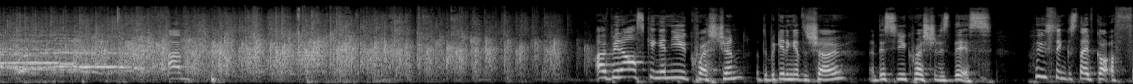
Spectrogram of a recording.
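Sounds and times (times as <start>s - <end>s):
cheers: 0.0s - 3.5s
audience applause: 0.0s - 6.0s
speech: 1.7s - 2.4s, 6.0s - 11.3s.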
